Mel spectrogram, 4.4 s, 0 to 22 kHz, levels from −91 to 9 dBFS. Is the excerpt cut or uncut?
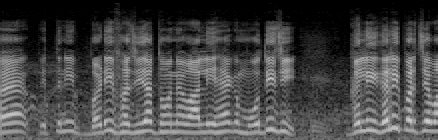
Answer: uncut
